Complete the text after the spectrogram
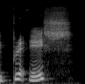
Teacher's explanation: some people drop the T in British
